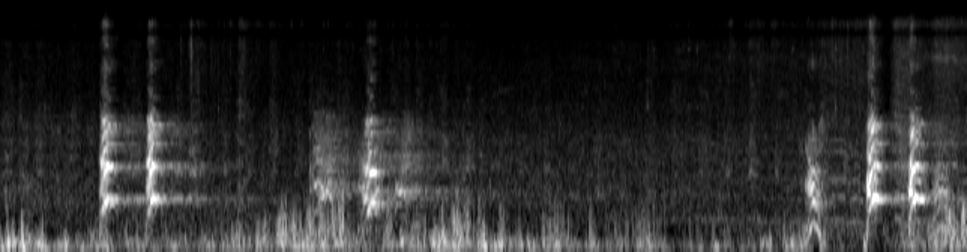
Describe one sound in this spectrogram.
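A small dog yaps in short, high bursts nearby.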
